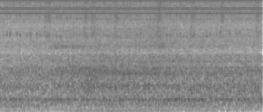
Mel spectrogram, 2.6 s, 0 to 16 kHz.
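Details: Logik L20DHW12 dehumidifier after repair of a no-power fault, set to 40% humidity: steady, even hum with a faint constant tone and no knocks, rattles or cycling; compressor running normally.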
